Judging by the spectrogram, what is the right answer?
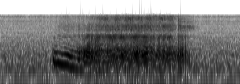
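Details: Snoring pug: a single harsh, snorting, wheezy snore from a small flat-faced dog over a steady background hiss.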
